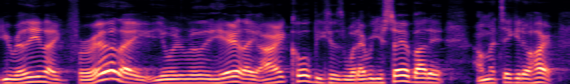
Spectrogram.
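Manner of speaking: ordinary delivery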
